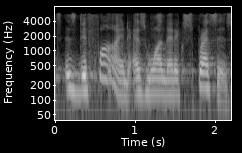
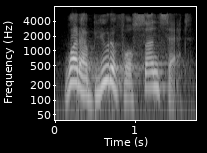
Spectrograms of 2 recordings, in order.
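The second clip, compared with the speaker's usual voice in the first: high, louder burst of admiration; admiring exclamation; 7 semitones higher, 5 dB louder than usual. Shown as a demonstration. Reflecting on the beauty of nature, admiring exclamation. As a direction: exclaim with positive strong emotion. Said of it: "because strong emotion is involved".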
